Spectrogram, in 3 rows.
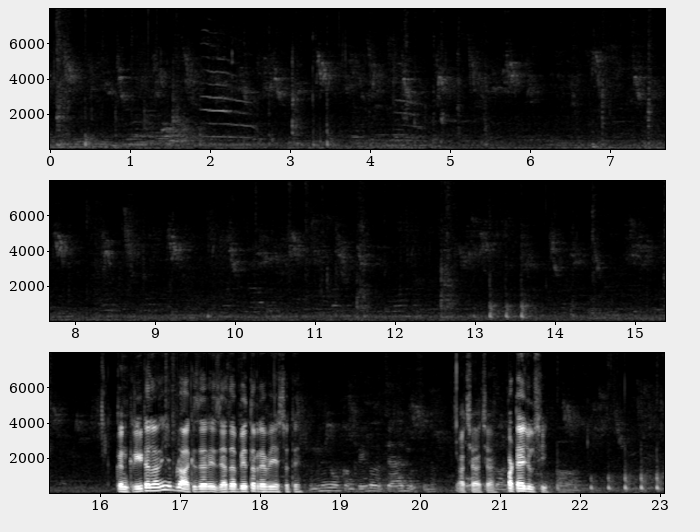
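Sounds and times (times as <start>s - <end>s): small bird chirps: 0.0s - 16.3s.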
